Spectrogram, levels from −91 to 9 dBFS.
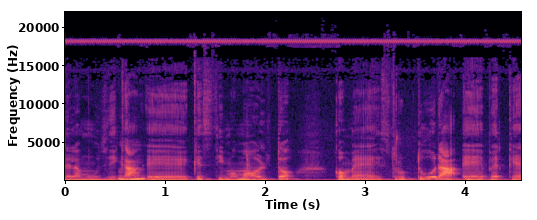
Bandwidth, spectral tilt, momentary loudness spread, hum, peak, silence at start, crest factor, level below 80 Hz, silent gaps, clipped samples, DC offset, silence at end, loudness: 19.5 kHz; -6 dB/octave; 9 LU; none; -4 dBFS; 0 s; 20 dB; -42 dBFS; none; under 0.1%; under 0.1%; 0 s; -25 LUFS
